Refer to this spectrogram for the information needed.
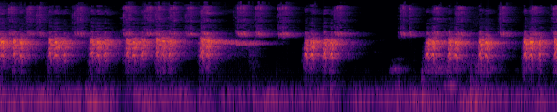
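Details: Caged sooty-headed bulbul greeting its keeper home from work utters rasping, chattering bursts, trails into a thin drawn note, falls silent for a moment, then restarts its harsh chatter.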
